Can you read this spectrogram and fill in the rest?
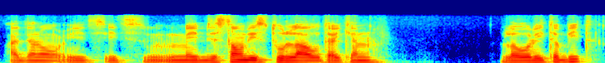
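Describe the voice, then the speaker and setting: Halting man presenting over a muffled call. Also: fairly low pitch, level tone, creaky, warm tone. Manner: halting, many fillers and restarts. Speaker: guest speaker. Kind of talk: webinar presentation. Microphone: video call. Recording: muffled lo-fi online call audio.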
